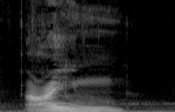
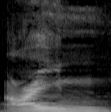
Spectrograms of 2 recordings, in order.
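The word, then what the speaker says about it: ع: sa likod nakaangat next ain ain sa pagbas nito hindi gumagalaw yung dila ah instead dumadaan ang tunog dito sa lalamunan ain ain next Gin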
